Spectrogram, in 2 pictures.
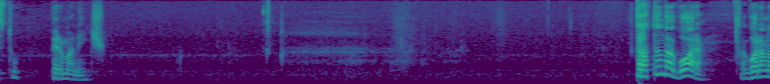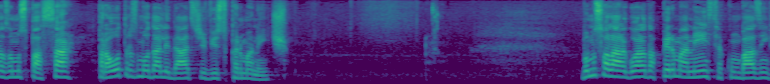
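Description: A man speaks calmly and clearly into a microphone, presenting, with pauses between phrases.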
